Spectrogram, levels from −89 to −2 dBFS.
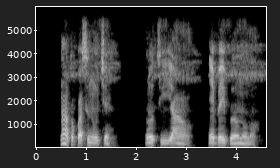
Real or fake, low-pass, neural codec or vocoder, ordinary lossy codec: real; 5.4 kHz; none; none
